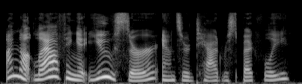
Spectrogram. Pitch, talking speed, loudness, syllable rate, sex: 235 Hz, 200 wpm, -19 LUFS, 5.8 syllables/s, female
